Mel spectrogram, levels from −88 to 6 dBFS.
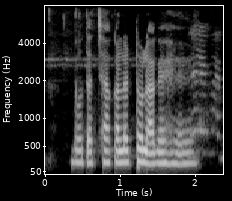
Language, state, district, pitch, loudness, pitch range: Surjapuri, Bihar, Kishanganj, 210 Hz, -19 LUFS, 195-220 Hz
